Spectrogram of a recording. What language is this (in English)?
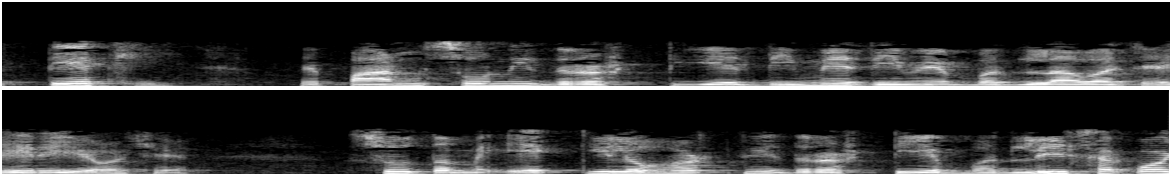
Gujarati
